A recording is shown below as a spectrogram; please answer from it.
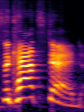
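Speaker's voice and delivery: sudden loud, high blurt; blunt announcement. Retold or imitated. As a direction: blurt the bad news at full volume. Retells abruptly blurting bad news.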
